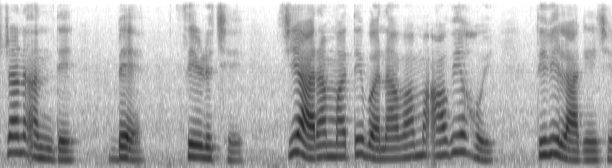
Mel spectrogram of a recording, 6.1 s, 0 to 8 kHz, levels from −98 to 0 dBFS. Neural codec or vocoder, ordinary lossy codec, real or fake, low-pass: none; none; real; 7.2 kHz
